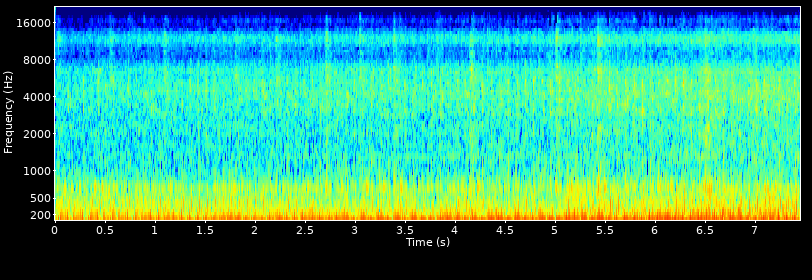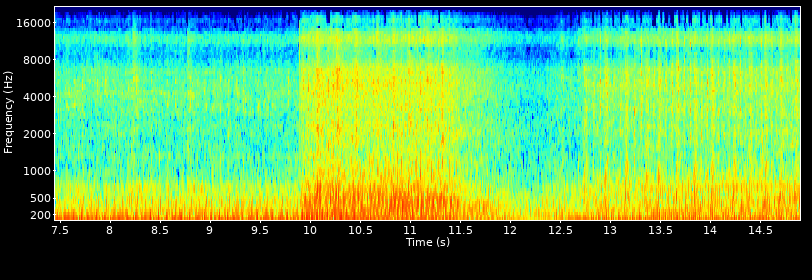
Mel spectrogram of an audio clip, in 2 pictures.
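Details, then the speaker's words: 1979 Jeep J20, AMC engine with dual exhaust, sitting a year: rough lumpy idle with uneven stumbling beat and a short rev that sags back; misfire from low compression. "I really love how it sounds with the dual exhaust other than it running like crap as you can probably hear"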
